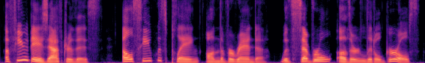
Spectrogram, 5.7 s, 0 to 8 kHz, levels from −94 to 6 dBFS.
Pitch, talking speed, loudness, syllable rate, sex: 200 Hz, 170 wpm, -20 LUFS, 4.9 syllables/s, female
